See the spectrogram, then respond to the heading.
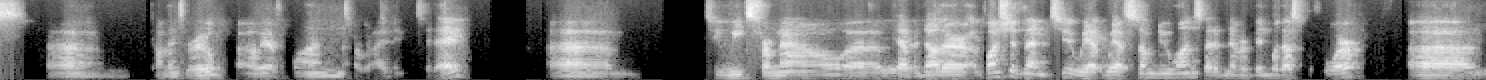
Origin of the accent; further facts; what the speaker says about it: New York, United States; So I'm from New York. I've always been in New York.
